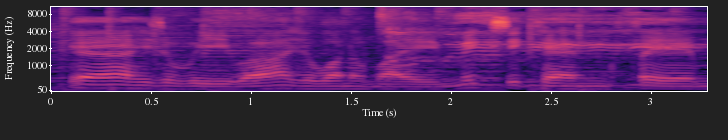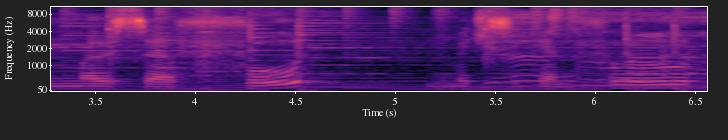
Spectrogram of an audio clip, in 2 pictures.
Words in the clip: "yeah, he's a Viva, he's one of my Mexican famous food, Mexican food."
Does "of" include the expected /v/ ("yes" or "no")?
yes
